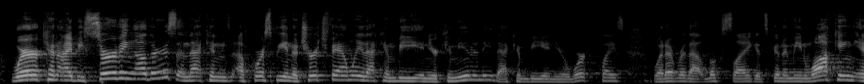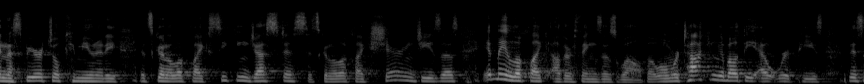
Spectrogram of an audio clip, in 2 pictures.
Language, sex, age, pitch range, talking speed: English, male, 30-49, 130-170 Hz, 250 wpm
